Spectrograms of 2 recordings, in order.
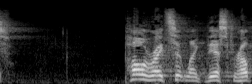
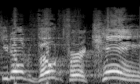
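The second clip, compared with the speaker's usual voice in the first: indignant king's retort; 5 semitones higher, 8 dB louder than usual. Retold or imitated. King Arthur retorting in retold film.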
